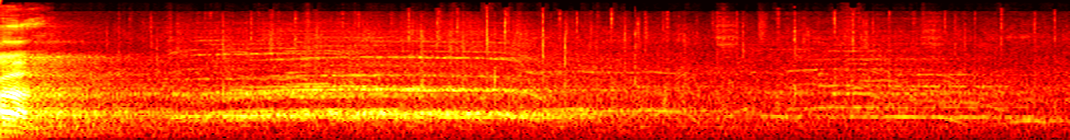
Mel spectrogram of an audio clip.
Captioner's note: audience applauds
